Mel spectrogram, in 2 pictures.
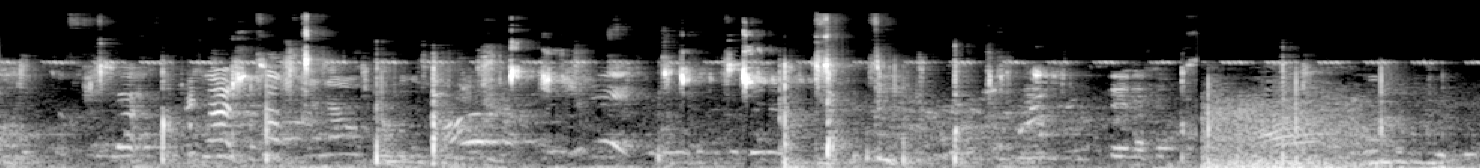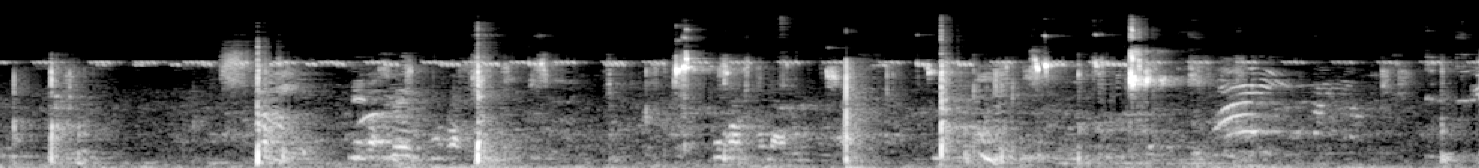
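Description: Tennis racket strokes and ball bounces on a hard court, sharp knocks coming at irregular intervals through the rallies. Beneath them runs a steady, evenly pulsed high chirping of insects.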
